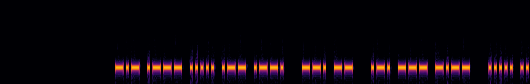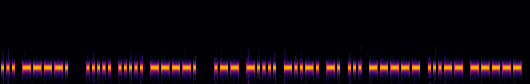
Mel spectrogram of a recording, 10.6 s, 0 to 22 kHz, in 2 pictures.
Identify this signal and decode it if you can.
Morse code, heard as a keyed tone, about 48 wpm, 700 Hz. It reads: KJ5WP GM ROY 559 559 W6/NS030
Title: SOTA QSO Practice 45wpm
